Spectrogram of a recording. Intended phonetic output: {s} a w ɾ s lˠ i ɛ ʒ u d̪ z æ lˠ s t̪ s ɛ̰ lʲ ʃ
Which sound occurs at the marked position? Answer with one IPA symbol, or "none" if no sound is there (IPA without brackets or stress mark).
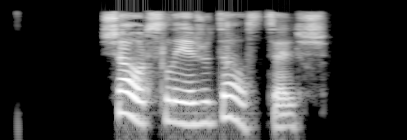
ʃ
